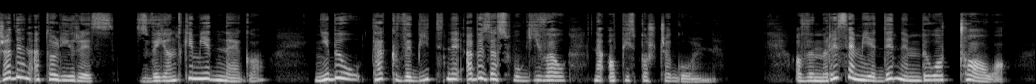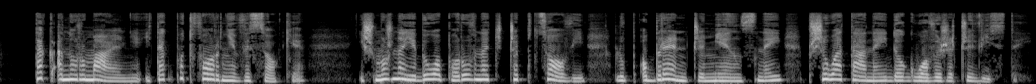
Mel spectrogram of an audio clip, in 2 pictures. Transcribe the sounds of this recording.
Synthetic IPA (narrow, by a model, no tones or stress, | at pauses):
ʐad̪ɛnʔat̪ɔlʲiɾɘs | zvɘjɔnt̪kʲɛmjɛd̪nɛɡɔ̰ | ɲɛbɘwt̪aɡvɘbʲit̪nɘʔabɘzaswuɡʲivawnaʔɔpʲispɔʂt͡ʂɛɡulnɘ | ʔɔvɘmɾɘsɛmjɛd̪ɘnɘmbɘwɔt͡ʂɔwɔ̰ | t̪akanɔɾmalɲɛʔit̪ak̚pɔt̪fɔɾɲɛvɘsɔkʲɛ̰ | iʂmɔʐnajɛbɘwɔpɔɾuvnat͡ɕt͡ʂɛpt̪sɔvʲilupɔbɾɛnt͡ʂɘmʲjɛw̃snɛjpʂɘwat̪anɛjd̪ɔɡwɔvɘʐɛt͡ʂɘvʲist̪ɛj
